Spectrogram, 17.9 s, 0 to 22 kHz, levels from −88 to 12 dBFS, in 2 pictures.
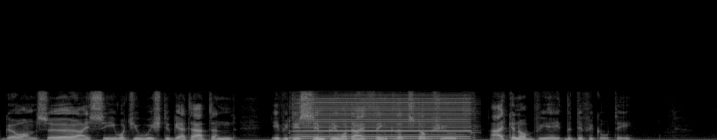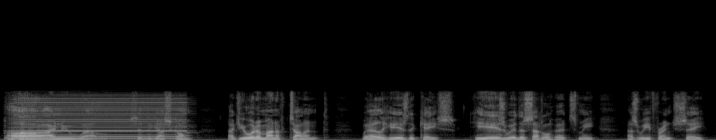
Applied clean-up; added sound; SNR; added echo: none; Harmonica; 3 dB; none.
